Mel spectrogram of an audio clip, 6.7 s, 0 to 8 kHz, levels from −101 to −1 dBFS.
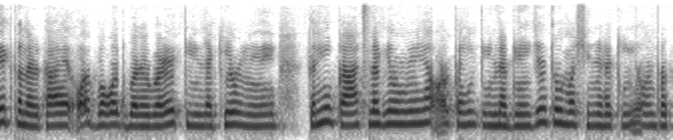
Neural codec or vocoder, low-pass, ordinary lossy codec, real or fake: codec, 16 kHz, 1 kbps, FreqCodec, larger model; 7.2 kHz; Opus, 64 kbps; fake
